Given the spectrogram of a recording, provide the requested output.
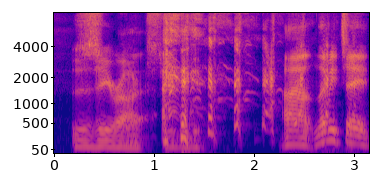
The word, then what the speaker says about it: Xerox: correctly point out that I said Xerox, which starts with an X and Z is the 3rd letter. So yeah, but it's pronounced Xerox.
